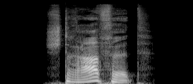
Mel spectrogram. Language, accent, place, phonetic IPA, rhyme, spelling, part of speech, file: German, Germany, Berlin, [ˈʃtʁaːfət], -aːfət, strafet, verb, De-strafet.ogg
- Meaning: second-person plural subjunctive I of strafen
